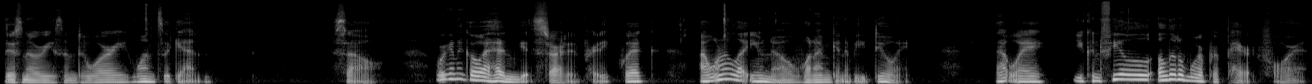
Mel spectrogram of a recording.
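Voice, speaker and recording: A man leading a soft-spoken guided hypnosis, soothing and reassuring, gently repeating his phrases on a close mic. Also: mid-range voice, big pitch swings, normal speed, creaky, dry recording. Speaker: hypnosis audio creator guiding the listener.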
